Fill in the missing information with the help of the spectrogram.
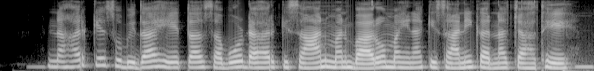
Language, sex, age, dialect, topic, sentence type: Chhattisgarhi, female, 18-24, Central, agriculture, statement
